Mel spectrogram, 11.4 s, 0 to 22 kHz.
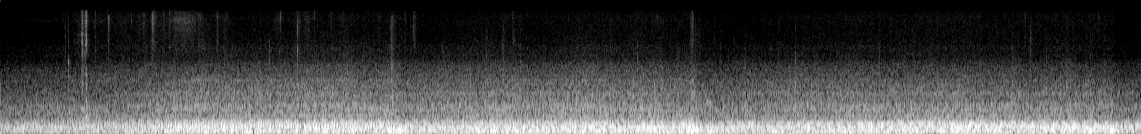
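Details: Steady low droning roar while driving at about 55 mph, loudest between 45 and 50 mph and resembling a downshift or exhaust note, caused by worn front tires rather than a wheel bearing.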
